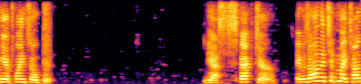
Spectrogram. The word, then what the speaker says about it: Spectre: It sounds like the word factor. It rhymes with the word factor. Emily, don't even take that out of context, my girl. Spectre, Steve gets a point.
